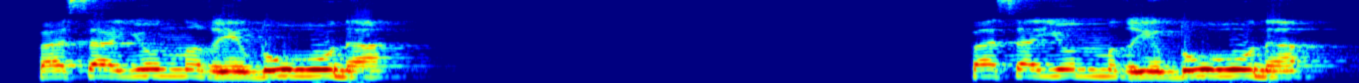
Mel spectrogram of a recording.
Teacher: gha is high sounding letter and da is very thick and high. So this is high and this is very thick and high.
